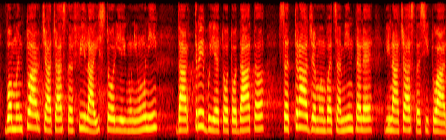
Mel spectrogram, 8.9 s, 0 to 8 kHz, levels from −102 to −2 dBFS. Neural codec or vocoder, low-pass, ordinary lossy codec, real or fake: codec, 16 kHz, 16 kbps, FunCodec, trained on Chinese and English, 50 frames a second; 7.2 kHz; none; fake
